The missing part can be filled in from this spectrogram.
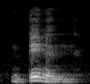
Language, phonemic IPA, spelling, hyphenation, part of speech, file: Dutch, /ˈbɪ.nə(n)/, binnen, bin‧nen, adverb / preposition / adjective, Nl-binnen.ogg
- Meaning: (adverb) 1. inside, indoors 2. (to) inside, into; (preposition) 1. inside, within 2. within (a time)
